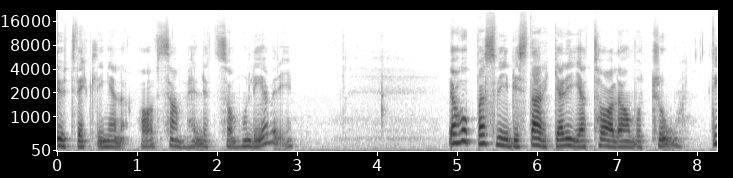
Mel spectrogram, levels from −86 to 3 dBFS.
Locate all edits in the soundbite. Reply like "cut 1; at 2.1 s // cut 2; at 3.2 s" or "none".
none

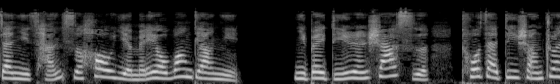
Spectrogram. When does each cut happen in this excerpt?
none

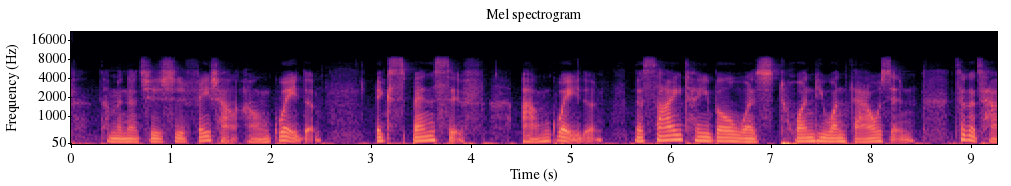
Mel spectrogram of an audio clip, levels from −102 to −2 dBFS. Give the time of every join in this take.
cut 1; at 5.5 s

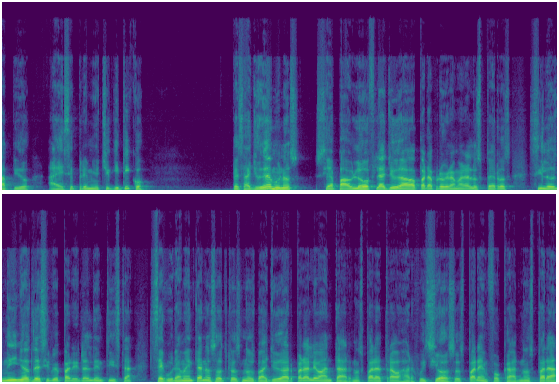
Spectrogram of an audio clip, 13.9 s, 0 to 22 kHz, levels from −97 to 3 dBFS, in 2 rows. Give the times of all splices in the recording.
none

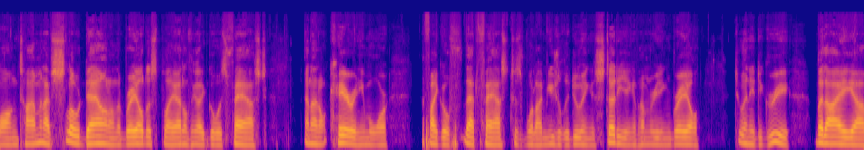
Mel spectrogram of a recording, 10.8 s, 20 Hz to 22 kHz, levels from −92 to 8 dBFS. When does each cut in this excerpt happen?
none

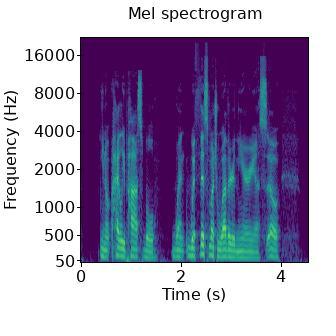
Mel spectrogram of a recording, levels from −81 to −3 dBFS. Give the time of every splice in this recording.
none

